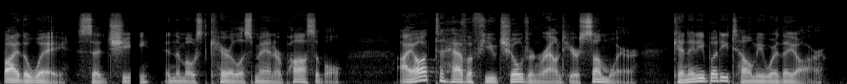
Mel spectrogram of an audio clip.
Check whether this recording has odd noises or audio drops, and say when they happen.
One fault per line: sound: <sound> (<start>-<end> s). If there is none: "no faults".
sound: dropout (1.3-1.4 s)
